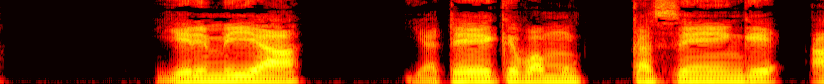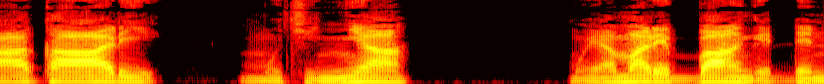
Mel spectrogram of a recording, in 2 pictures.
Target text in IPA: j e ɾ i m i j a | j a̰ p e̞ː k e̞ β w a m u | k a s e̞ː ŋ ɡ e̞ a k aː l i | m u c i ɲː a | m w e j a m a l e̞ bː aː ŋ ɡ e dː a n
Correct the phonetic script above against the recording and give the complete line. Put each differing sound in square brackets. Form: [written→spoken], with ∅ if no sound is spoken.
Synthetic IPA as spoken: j e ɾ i m i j a | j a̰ [p→t] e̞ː k e̞ β w a m u | k a s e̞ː ŋ ɡ e̞ a k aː l i | m u c i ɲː a | m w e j a m a l e̞ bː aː ŋ ɡ e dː [a→e] n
